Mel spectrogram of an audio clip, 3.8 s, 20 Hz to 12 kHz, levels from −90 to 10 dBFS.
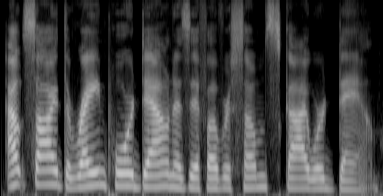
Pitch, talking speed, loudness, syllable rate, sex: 190 Hz, 170 wpm, -19 LUFS, 4.3 syllables/s, female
